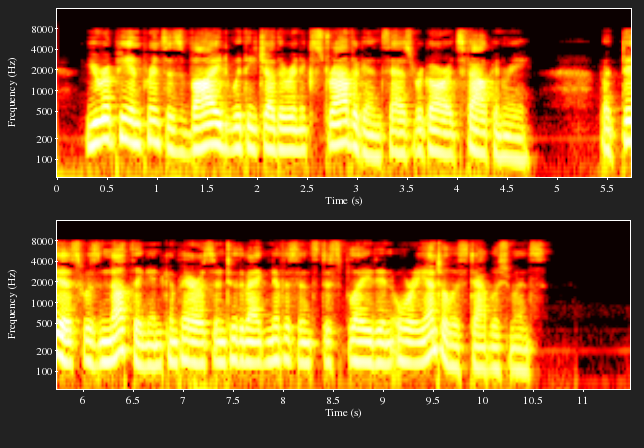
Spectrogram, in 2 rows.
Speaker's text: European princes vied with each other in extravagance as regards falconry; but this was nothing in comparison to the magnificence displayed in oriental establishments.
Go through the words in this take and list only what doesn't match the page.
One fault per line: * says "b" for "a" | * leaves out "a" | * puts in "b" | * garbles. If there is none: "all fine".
all fine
